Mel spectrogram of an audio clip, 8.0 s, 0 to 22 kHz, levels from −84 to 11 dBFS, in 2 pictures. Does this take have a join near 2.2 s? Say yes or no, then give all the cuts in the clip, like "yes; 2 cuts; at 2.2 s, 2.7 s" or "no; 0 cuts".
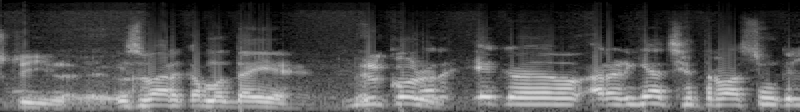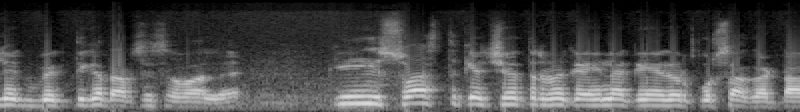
no; 0 cuts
